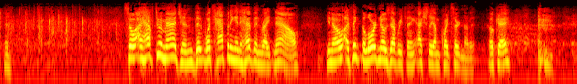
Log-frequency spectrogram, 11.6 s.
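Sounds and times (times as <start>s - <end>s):
audience applause: 0.0s - 2.6s
speech: 0.1s - 0.4s, 2.6s - 11.0s
laughter: 10.0s - 11.5s.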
